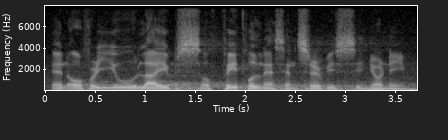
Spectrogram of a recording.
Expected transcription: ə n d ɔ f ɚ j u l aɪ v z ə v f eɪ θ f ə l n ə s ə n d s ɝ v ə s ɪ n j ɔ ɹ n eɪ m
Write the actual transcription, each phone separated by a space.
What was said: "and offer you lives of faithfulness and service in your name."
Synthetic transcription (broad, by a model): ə n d ɔ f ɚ j u l aɪ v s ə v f eɪ t f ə l n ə s ə n d s ɝ v ə s ɪ n j ɔ ɹ n eɪ m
